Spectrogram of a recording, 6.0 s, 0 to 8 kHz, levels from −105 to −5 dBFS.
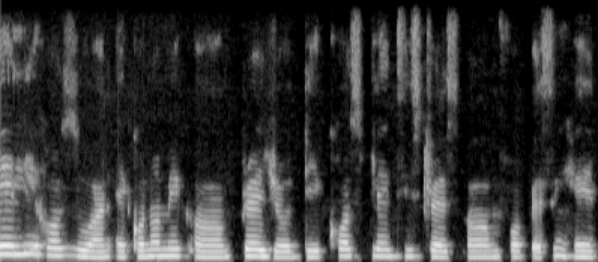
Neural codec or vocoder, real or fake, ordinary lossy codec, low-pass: none; real; none; none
